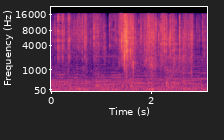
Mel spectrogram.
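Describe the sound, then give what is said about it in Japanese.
Crinkling and crushing of a chocolate wrapper as a Lindt chocolate is unwrapped to be eaten, a steady run of crackly rustles with one louder, sharper burst near the middle. “チョコレートを食べます”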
